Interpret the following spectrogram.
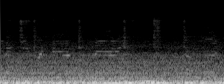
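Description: Steady low rumble of a car heard from inside the cabin, the hum of the engine and road noise.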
